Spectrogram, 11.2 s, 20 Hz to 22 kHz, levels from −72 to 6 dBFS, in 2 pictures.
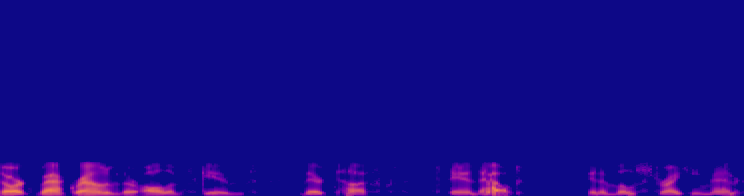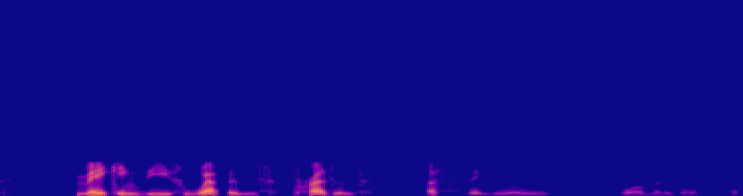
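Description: Codec 2 vocoder, throughout the clip: the speech is rebuilt from sine waves driven by pitch, voicing, energy and a coarse spectral envelope, so the original waveform is gone. The result is heavily damaged, robotic and buzzy, with a hollow synthetic edge and a narrow band of about 200 Hz to 3.7 kHz. The sound points to a very low-rate mode, which fits 2.4 kbit/s. The gentle fader-like level moves ride on top of this.

Bit errors on digital voice radio, from 3.61 to 3.92 s and again from 5.42 to 5.60 s: corrupted bits, around one in twenty, reach the vocoder. Each flipped bit sets the pitch, loudness, voicing or spectral shape of a whole frame, so frames decode wrongly. The voice lurches in pitch and level and changes tone colour abruptly, breaking into warbles, bleeps and garbled robotic gibberish. The first burst is longer and more sustained.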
